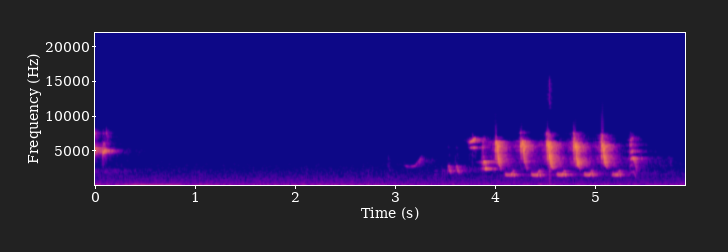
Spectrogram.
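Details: Common nightingale singing at 01:55, 5 May 2017, in Zeitz, Germany; after soft notes a loud, evenly paced series of about six rich, pulsing repeated notes rings out on a still night.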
